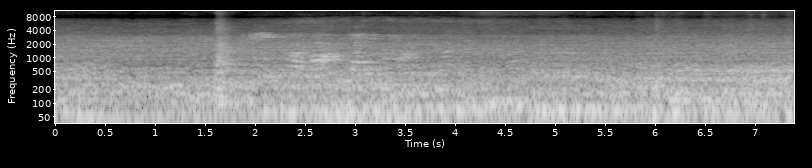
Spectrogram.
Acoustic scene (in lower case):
subway station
